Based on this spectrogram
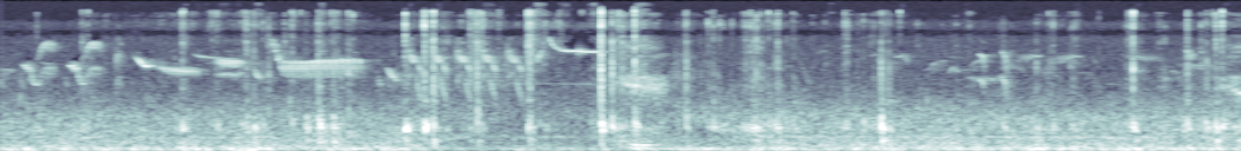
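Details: Common linnet heard in the background at a linnet nest holding large chicks nearly ready to fledge, giving quick, high twittering notes, busiest in the first two seconds, over steady outdoor noise with a few faint low sounds.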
